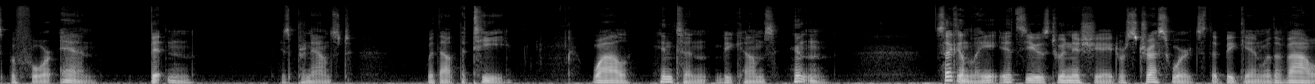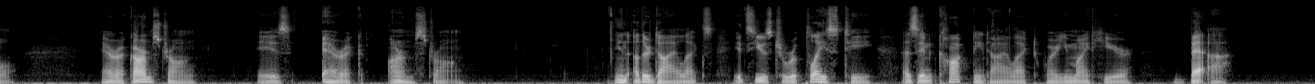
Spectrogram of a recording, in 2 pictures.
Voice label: glottal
